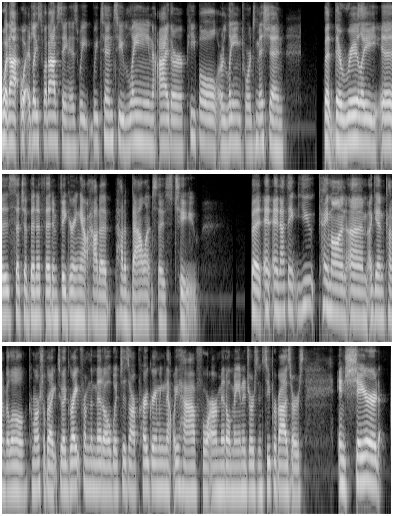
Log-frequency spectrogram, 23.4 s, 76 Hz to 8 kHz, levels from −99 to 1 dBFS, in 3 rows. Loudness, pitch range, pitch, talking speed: -19 LUFS, 150-165 Hz, 155 Hz, 190 wpm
